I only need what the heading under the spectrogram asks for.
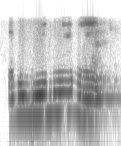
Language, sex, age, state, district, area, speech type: Marathi, male, 18-30, Maharashtra, Hingoli, urban, conversation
